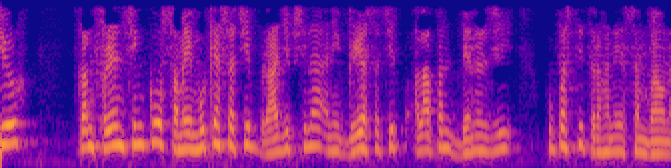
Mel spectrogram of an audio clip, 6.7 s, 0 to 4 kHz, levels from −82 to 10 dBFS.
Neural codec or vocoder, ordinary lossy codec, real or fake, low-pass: codec, 16 kHz in and 24 kHz out, 1 kbps, XY-Tokenizer; none; fake; 3.6 kHz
